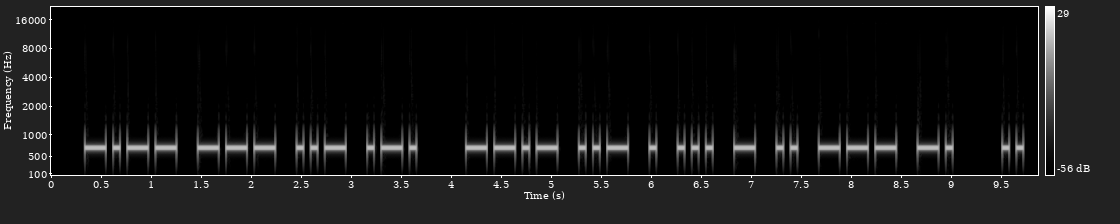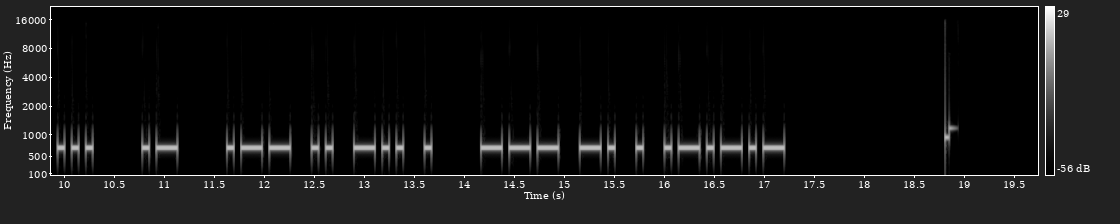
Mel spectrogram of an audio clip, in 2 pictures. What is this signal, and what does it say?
Morse code, heard as a keyed tone, about 17 wpm, 700 Hz. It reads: YOUR QUESTION IS A WIDE ONE.
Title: Sentences from Top 1000 Words - Review Part 6 - 17wpm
